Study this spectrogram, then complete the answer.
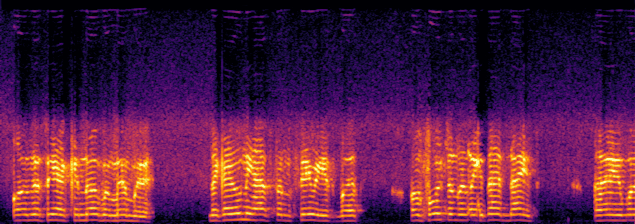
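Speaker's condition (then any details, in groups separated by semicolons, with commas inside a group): Brain injury; severe, drunk driving crash, quadriplegic; speech difficulty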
